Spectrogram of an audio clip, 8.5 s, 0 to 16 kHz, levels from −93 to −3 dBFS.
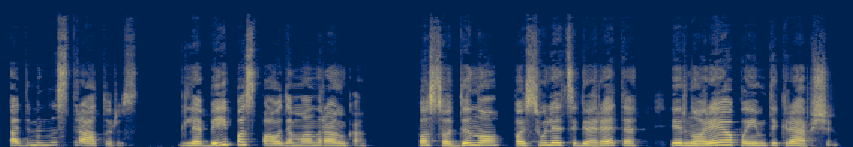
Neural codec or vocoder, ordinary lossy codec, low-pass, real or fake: none; MP3, 96 kbps; 14.4 kHz; real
